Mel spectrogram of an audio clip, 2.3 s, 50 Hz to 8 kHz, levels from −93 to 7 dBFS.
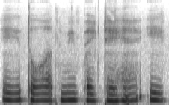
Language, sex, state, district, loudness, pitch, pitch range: Hindi, female, Jharkhand, Deoghar, -16 LUFS, 195 Hz, 190-205 Hz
